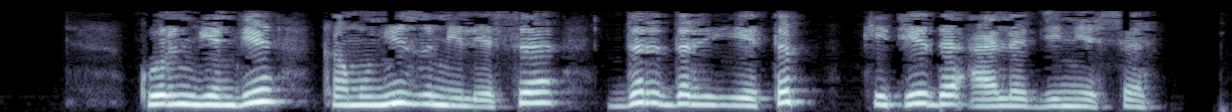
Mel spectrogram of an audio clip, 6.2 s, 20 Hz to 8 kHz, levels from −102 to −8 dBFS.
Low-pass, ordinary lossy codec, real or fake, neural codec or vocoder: 7.2 kHz; MP3, 24 kbps; fake; codec, 16 kHz, 8 kbps, FunCodec, trained on Chinese and English, 25 frames a second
